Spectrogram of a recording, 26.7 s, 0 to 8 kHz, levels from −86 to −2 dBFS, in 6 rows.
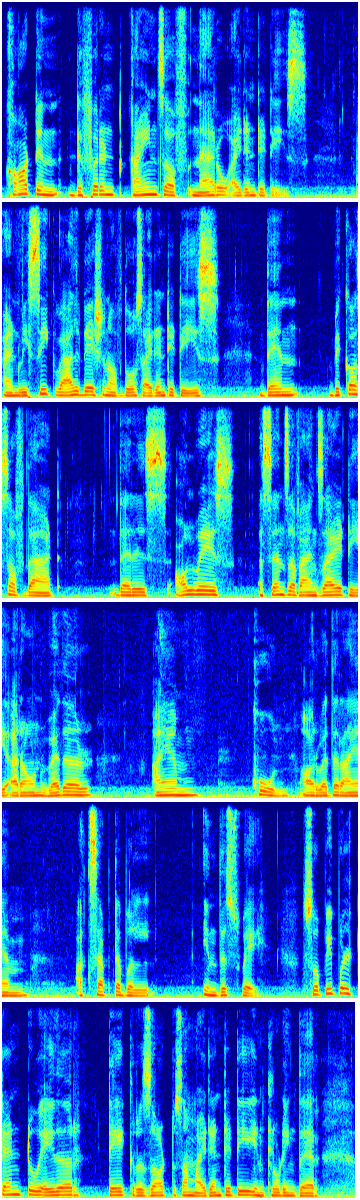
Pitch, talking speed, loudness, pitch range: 125 Hz, 110 wpm, -21 LUFS, 105-140 Hz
